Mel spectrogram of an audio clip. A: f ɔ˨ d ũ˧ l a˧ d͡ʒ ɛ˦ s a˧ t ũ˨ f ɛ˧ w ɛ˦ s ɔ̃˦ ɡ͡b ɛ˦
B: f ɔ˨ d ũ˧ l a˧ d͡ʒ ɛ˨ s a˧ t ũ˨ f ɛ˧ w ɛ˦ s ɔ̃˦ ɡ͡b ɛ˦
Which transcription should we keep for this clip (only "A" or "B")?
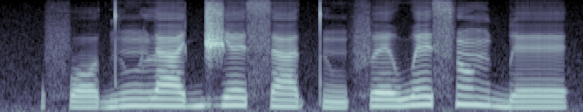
A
